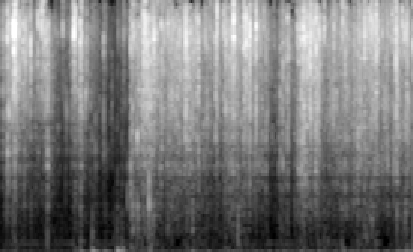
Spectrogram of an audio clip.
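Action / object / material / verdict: shake / plastic bubble mailer / plastic / none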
